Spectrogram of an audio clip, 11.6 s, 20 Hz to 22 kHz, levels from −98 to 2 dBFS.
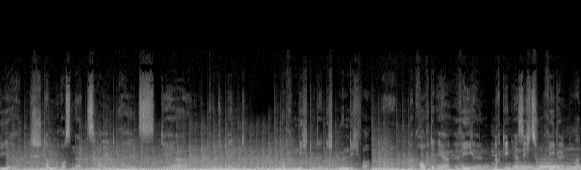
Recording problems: background music; very loud; throughout; 4 dB above the speech
abrupt cut into speech; at the start

